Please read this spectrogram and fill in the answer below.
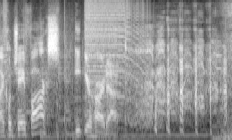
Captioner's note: laughs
